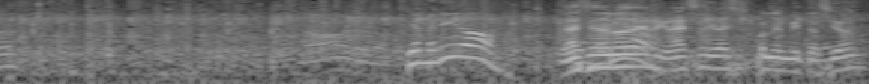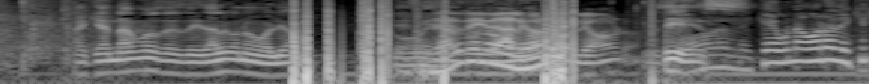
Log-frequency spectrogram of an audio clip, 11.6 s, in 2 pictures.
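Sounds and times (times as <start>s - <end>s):
audience applauding: 0.0s - 7.4s
speech: 2.8s - 11.5s.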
